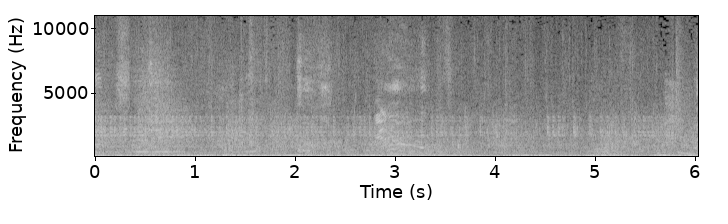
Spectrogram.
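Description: A loud, steady low rumble, with brief strained vocal sounds over it around the middle and again near the end.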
